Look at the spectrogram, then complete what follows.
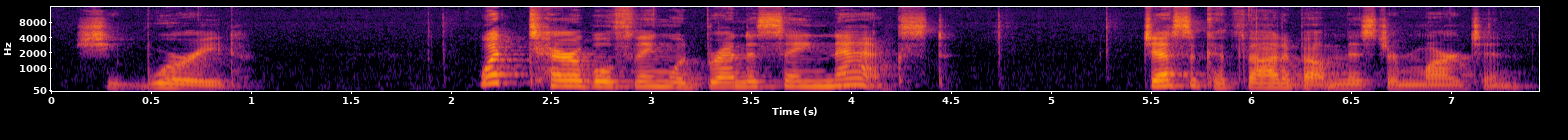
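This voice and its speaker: Gravelly-voiced woman reading a children's storybook. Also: lowish voice, darkish tone. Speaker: volunteer storybook reader for children. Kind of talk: read-aloud children's story with asides to listeners.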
